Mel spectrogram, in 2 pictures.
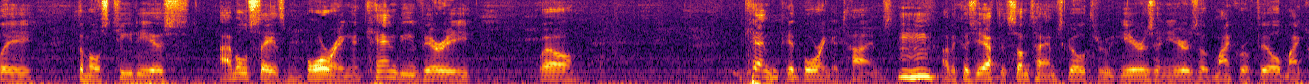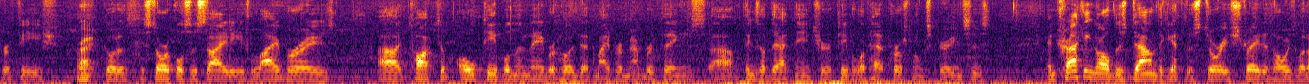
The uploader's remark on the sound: On location. Bachelor's Grove Cemetery, Monks Castle and more.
